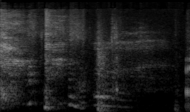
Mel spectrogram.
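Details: Young boy with past asthma and a tight chest, wheezy, never used inhalers, seen by a GP: short bursts of coughing in a small room, asthma flare-up.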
